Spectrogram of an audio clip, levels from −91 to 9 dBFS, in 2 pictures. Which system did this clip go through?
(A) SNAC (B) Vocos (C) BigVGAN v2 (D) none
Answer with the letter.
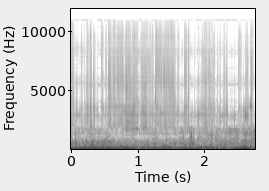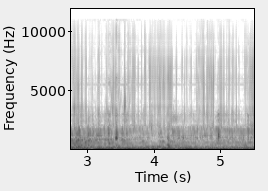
C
